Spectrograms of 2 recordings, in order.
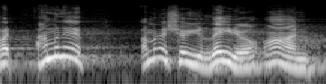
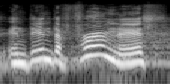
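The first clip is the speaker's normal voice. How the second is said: ordinary delivery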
